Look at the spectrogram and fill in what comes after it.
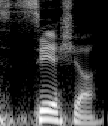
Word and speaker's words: Saoirse: The way that Saoirse Ronan, it's like Saoirse. It's it's how it's spelt, but it's Saoirse.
